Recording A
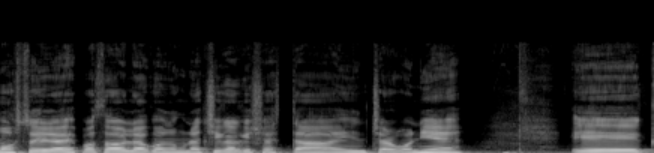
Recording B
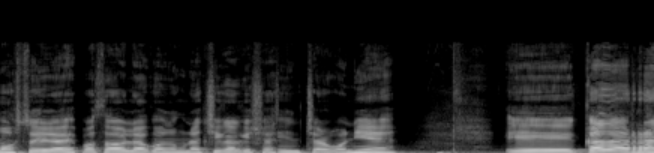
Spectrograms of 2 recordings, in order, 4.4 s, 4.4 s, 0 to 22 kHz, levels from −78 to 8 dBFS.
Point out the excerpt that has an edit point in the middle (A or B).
B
